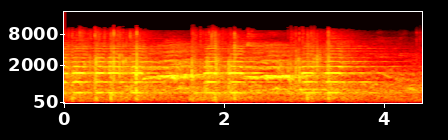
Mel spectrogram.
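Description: A badminton rally on an indoor court: short, high squeaks of court shoes on the hall floor and sharp taps of racket strings on the shuttlecock, dying down near the end.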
